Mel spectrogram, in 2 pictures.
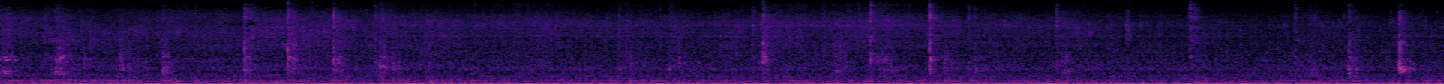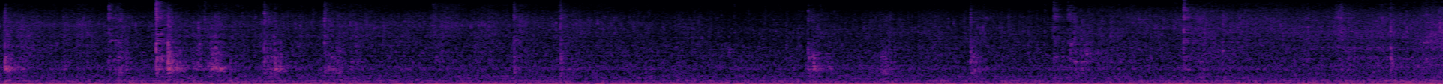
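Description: Meat sizzling in a wok over a gas flame while being stir-fried, with irregular metallic clinks and scrapes of a spatula against the pan. A steady low hum runs underneath.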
